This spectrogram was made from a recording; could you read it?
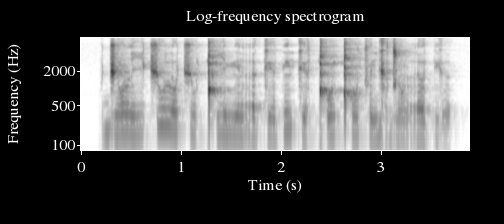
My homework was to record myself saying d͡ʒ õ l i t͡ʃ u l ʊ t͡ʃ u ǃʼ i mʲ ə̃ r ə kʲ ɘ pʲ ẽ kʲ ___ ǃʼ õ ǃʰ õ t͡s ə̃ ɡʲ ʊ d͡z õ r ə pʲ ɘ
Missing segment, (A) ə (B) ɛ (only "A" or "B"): A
